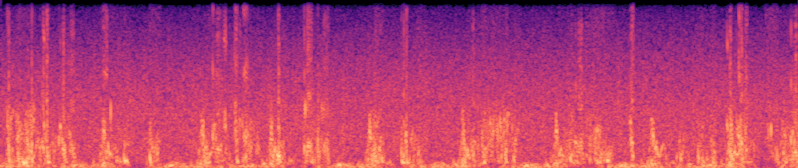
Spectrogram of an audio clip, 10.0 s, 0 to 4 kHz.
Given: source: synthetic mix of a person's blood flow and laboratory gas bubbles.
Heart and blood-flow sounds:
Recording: Doppler ultrasound of blood flow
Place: precordium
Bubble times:
0.04-0.65 s: bubbles
0.71-0.97 s: bubbles
1.25-1.63 s: bubbles
1.83-2.02 s: bubbles
2.52-2.87 s: bubbles
2.90-3.25 s: bubbles
3.37-3.58 s: bubbles
3.77-4.13 s: bubbles
4.57-4.86 s: bubbles
4.98-5.17 s: bubbles
5.20-5.28 s: bubbles
5.86-6.48 s: bubbles
6.85-7.68 s: bubbles
7.84-7.92 s: bubbles
8.47-8.55 s: bubbles
8.69-8.96 s: bubbles
9.04-9.45 s: bubbles
9.56-9.99 s: bubbles
From the record:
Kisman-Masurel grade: 243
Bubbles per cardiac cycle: several, 3 to 8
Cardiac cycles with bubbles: 100%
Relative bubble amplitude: loud (0.450 to 0.775)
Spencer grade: 3 (all of the cardiac periods contain showers or single bubble signals, but not dominating or overriding the cardiac motion signals)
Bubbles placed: anywhere in the cardiac cycle

